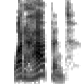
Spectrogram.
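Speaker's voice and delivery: ordinary talk, nothing marked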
